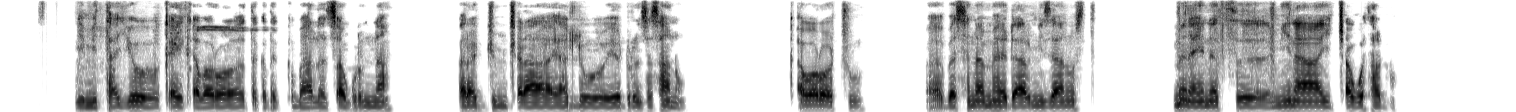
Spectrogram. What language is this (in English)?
Amharic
